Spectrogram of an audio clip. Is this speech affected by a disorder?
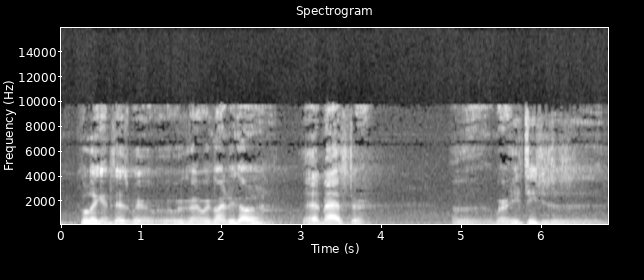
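Yes: Parkinson's disease; diagnosed 20 years ago.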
